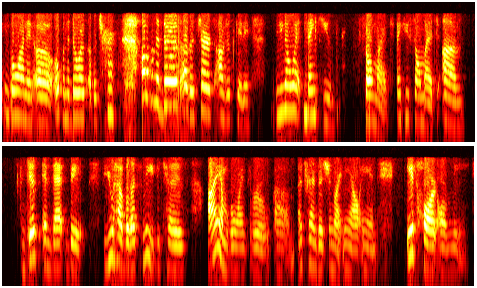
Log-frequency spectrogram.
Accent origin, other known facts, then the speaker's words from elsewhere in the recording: California, United States; now in Atlanta, United States; I am not from Chicago. I am from California. When I got to Atlanta and it snowed the first time, I freaked out.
